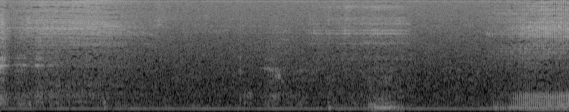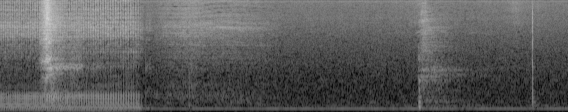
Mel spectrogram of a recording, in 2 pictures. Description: Bulldog Brutus Maximus snoring hard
